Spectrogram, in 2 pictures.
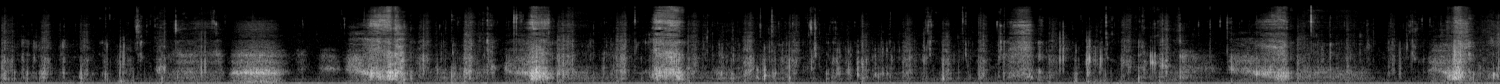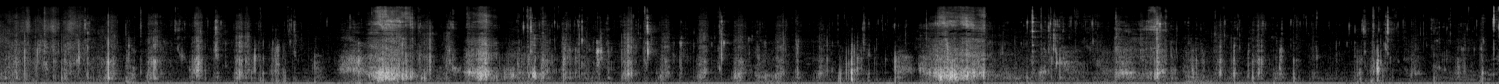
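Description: Close-miked eating sounds: a person biting and chewing mouthfuls of a saucy egg, tomato and green-pepper stir-fry, with small mouth clicks throughout and louder bites every few seconds.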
